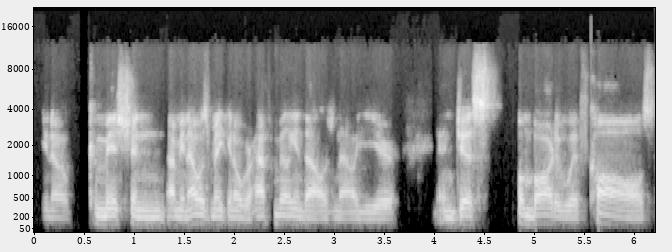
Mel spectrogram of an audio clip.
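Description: A man's voice: fairly low pitch, no room sound, lo-fi sound. A middle-aged man from New York, a real estate investor and guest, telling his life story earnestly and acting out the voices in his head. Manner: earnest, acts out his own inner voice. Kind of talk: emotional storytelling.

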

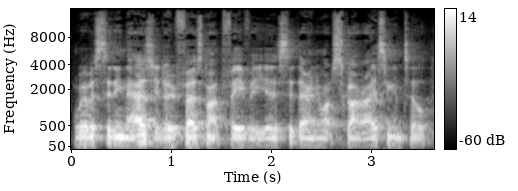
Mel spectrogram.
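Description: An Australian man on a racing podcast panel chats casually and tells anecdotes in a blokey, slangy style. His voice is lowish, creaky and fairly bright, delivered flat at a quick pace. The room sounds roomy and echoing.

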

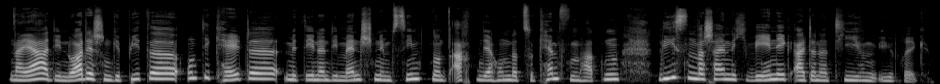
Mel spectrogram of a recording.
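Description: A woman who is a bartender hosts her own podcast, narrating history in a playful, wry, scripted style full of ironic asides. Her mid-range voice is affected by a cold, and the clean studio recording has no room sound.

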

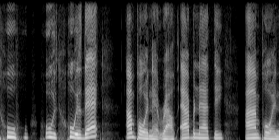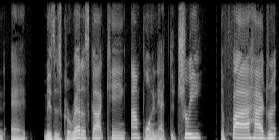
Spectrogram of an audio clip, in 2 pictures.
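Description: A woman tells a personal story slowly and expressively, pausing for effect and talking straight to her listeners. Her voice is smooth and resonant. The sound is dry and close, with no room around it. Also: medium pitch, no room sound. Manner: expressive, with dramatic pauses and direct asides to listeners.

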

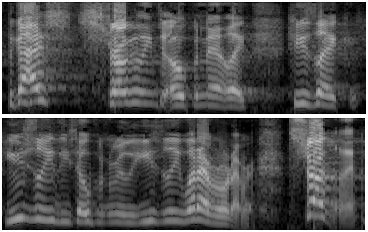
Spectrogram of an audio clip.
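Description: A young woman co-hosting a podcast, telling a story in casual chat, animated and laughing as she talks. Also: on the high side, fast talker. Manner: animated, laughs through her stories. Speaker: podcast co-host.

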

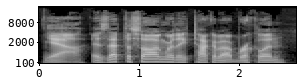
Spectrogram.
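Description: A man co-hosting a podcast in casual chat, slightly congested from allergies, relaxed and chatty. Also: mid-range voice, moderate pace, no echo, studio quality. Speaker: podcast co-host.

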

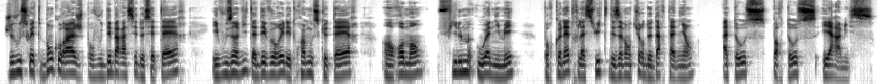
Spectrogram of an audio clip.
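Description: A man of middle pitch delivers a scripted literary podcast in a measured way. His tone is wry, and he shifts easily into reading a novel aloud. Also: steady tone. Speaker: podcast host.

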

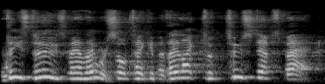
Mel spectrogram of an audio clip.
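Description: A man's voice: very high-pitched, brisk, noisy background. A man preaching a storytelling sermon, acting out the quotes in a raised voice. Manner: animated, acts out quotes in raised voice. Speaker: pastor.

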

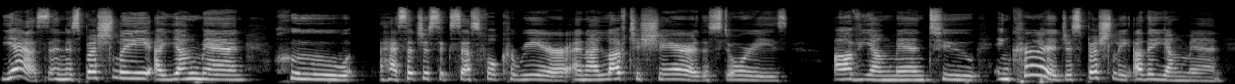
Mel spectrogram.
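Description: Earnest and encouraging, the host of an interview podcast opens with scripted introductions and promos before the conversation begins. Her voice is a little high, a bit bright, and a little slow.

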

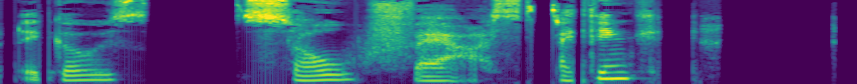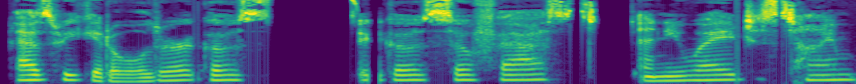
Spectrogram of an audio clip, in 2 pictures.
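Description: A middle-aged woman with a low morning voice, talking casually and reflectively in a personal solo check-in as a podcast host. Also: creaky, mellow, dry recording. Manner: reflective, conversational.

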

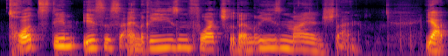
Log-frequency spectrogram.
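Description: Woman, parenting coach, husky slightly breathy voice, casual advice talk. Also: a little high, mellow. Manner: conversational, frequent "ja" and "ähm" fillers.

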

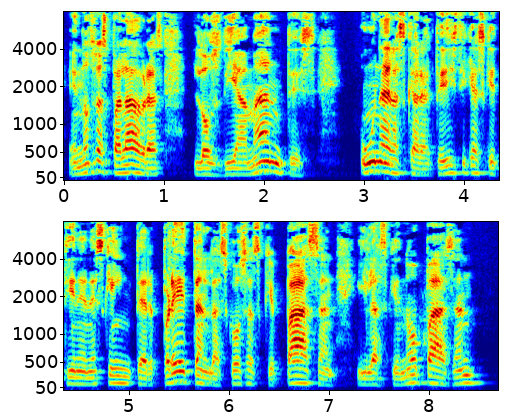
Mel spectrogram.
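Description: A man's voice: mid-range voice, measured pace, a bit bright. A man giving a motivational business talk, telling stories and tossing rhetorical questions at his listeners. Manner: storytelling, addresses listeners as "muchachos", tag questions.

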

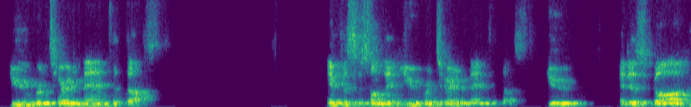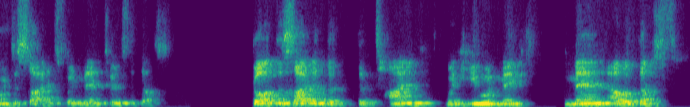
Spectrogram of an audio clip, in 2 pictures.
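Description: A man preaching a sermon, earnest and emphatic, slowing down to stress key phrases. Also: fairly high pitch. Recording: roomy, from a distance.

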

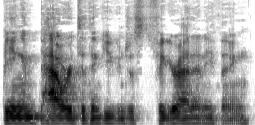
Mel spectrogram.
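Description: This middle-aged Long Island man has a creaky, slightly bright voice that sits on the low side, with a level tone and a quick pace. He's a tech entrepreneur guesting on a podcast, swapping informal stories in a relaxed interview.

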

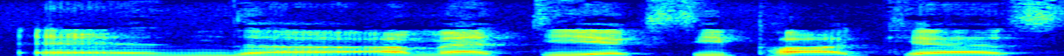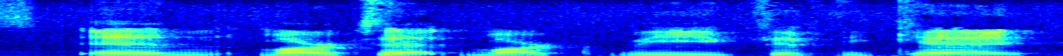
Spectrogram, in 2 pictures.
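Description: A man's voice: on the low side, little pitch movement, takes it slowly, creaky. A man co-hosting a podcast late at night, tired and laughing often in casual chat. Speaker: podcast co-host.

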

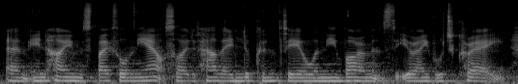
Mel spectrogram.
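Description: Low-pitched, monotone and brisk, this woman's voice comes with a little hiss or hum. She is a senior business executive from Essex, England, giving earnest, conversational interview answers full of "you know" and "kind of".

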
